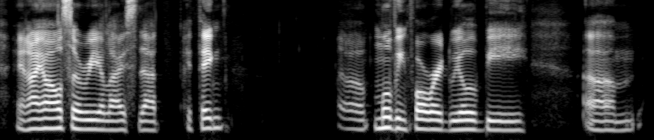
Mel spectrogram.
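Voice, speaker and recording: A woman's very deep, low voice, monotone and flat, at a fairly slow pace with long, frequent pauses, in dry, close sound with no echo. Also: very clean recording, silent background. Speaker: podcast co-host. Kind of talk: casual chat. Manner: halting, many fillers.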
